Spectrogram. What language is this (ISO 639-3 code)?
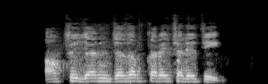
snd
